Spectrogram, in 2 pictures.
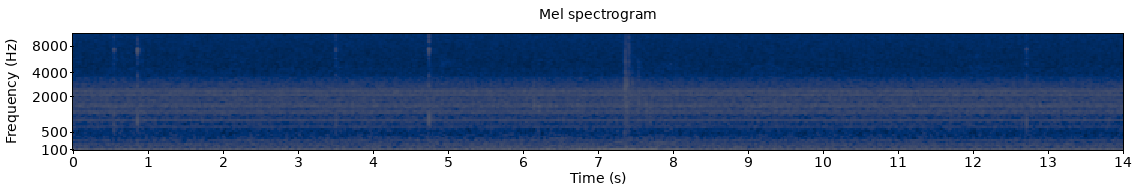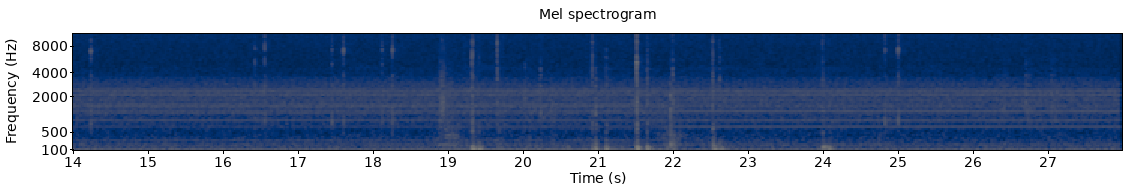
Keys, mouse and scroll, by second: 0.7 click, 3.7-5.1 drag, 12.9-14.6 drag, 16.6 right click, 17.6 click, 18.3 click, 19.0 scroll down 2, 19.5 KP_7, 20.5 scroll down 2, 21.1 Tab, 22.7 l, 24.2 x, 25.0 middle click, 26.5-27.9 scroll down 8.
